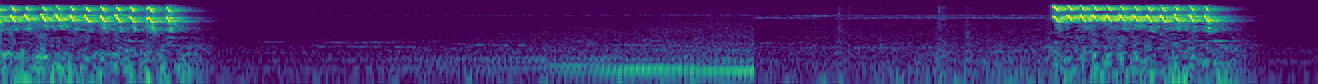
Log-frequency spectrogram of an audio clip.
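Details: Javan munia song from a training recording for songbird contests, with pauses: a high, buzzy, pulsed trill lasting about a second, then a quiet gap with faint hum, then another fast pulsed burst.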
